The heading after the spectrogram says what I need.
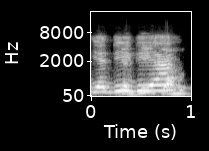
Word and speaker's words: Yedidia: Yedid, yeah, pronounce it Yedidia.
